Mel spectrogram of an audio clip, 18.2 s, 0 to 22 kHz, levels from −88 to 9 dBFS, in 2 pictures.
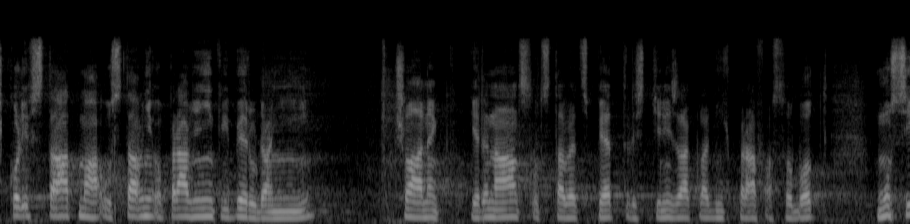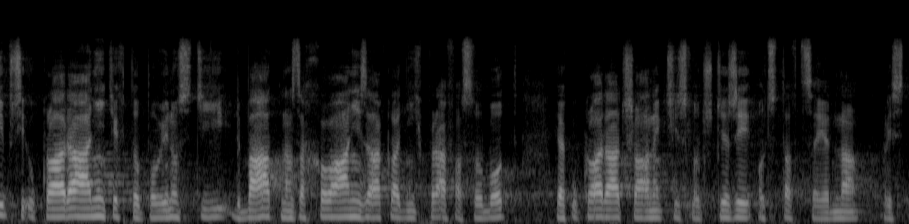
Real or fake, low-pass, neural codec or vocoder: fake; 10.8 kHz; vocoder, 44.1 kHz, 128 mel bands, Pupu-Vocoder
